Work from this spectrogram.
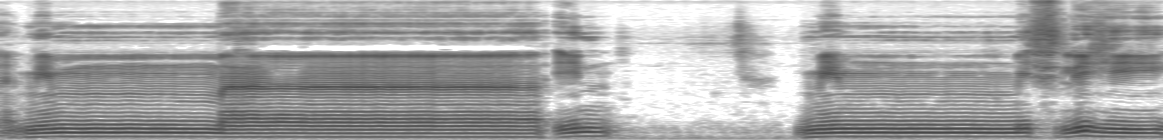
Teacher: نون ساکن کے بعد میم آ گیا تو نون کا میم میں ادغام مع الغنہ، دونوں مثالوں میں نون ساکن کے بعد میم ہے، مم ماء، مم مثلہ۔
